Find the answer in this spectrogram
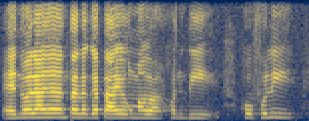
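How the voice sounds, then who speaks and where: A young woman preaching a sermon in a conversational, halting way, with many fillers and playful asides. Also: high-pitched, level tone, smooth. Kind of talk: sermon in Taglish.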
